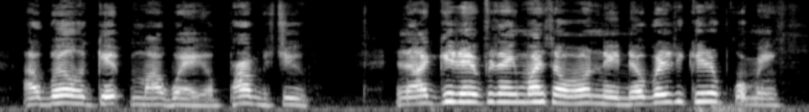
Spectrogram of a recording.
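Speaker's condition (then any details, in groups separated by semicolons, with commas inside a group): Traumatic brain injury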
